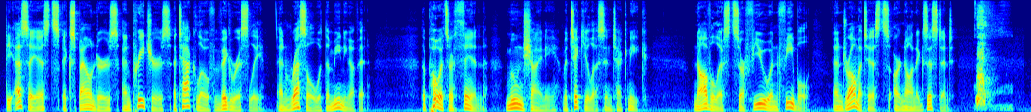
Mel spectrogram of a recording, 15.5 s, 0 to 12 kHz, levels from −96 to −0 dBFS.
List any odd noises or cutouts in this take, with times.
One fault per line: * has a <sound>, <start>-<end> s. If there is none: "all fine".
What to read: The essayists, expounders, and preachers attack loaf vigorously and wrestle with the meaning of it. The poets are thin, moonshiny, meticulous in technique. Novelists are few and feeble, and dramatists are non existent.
* has a bark, 14.6-15.2 s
